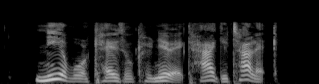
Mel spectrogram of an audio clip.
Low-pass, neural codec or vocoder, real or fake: 7.2 kHz; none; real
